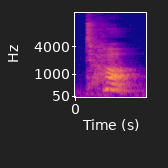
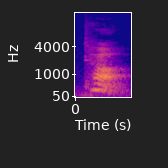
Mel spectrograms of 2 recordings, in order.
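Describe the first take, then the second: First: "ta" hit hard with a sharp tongue attack; harsh ta. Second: "Ta." pushed with breath, not tongue; breathy ta. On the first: Teacher shows the wrong harsh attack, a hard "ta". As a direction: spit out "ta" harshly. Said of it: "you don't want to articulate a ta". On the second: Teacher shows the right attack, "Ta." carried on breath. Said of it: "more breath behind that attack". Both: Shown as a demonstration.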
